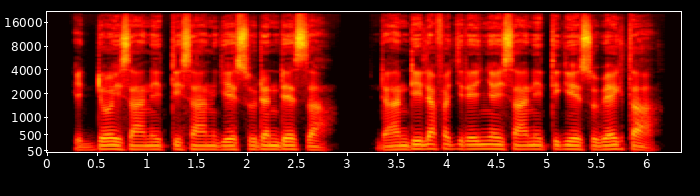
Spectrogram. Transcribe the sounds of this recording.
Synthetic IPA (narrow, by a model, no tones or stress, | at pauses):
ʔɪd̪ːo̞ːɪsaːniːt̪ːɪːsaːŋɡe̞ːsːuːd̪ɐnd̪e̞ːsːa | d̪aːnd̪iːlɐfɐd͡ʒɪɾe̞ːɲːɐɪsaːniːt̪ːɪɡe̞ːsːʊbe̞ːkt̪ɐ̰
